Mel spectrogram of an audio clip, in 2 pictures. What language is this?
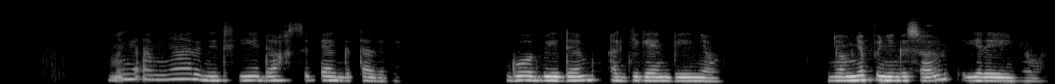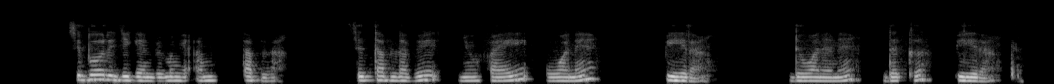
Wolof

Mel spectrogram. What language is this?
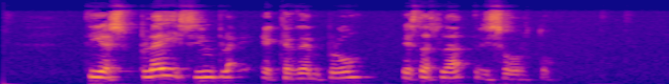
Esperanto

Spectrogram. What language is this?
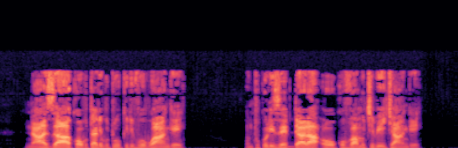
Ganda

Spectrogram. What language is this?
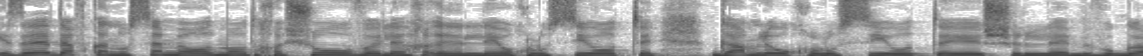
Hebrew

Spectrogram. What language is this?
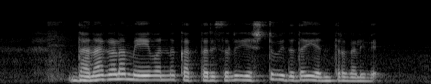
Kannada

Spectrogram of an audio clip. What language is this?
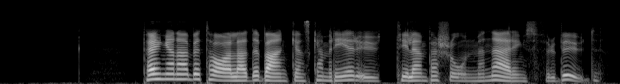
Swedish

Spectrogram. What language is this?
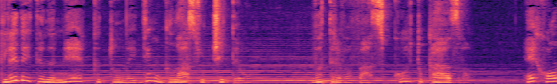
Bulgarian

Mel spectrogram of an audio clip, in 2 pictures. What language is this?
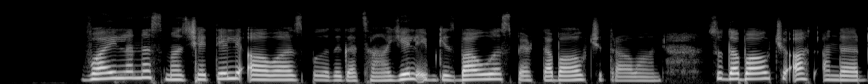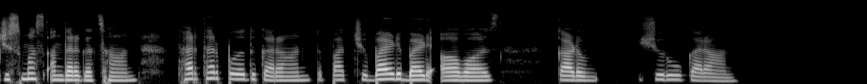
Kashmiri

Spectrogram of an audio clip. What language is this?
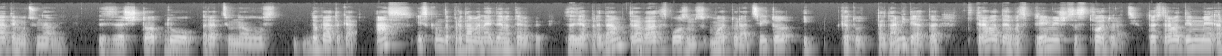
Bulgarian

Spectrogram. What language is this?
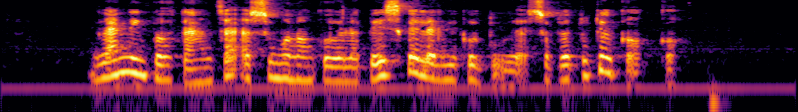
Italian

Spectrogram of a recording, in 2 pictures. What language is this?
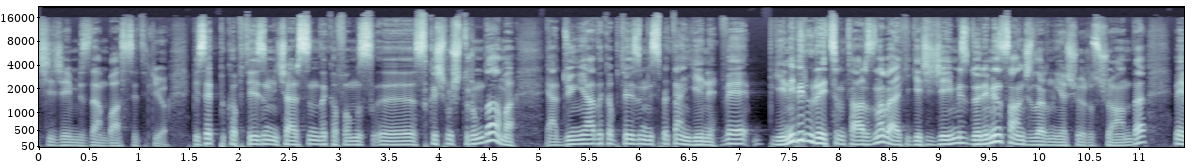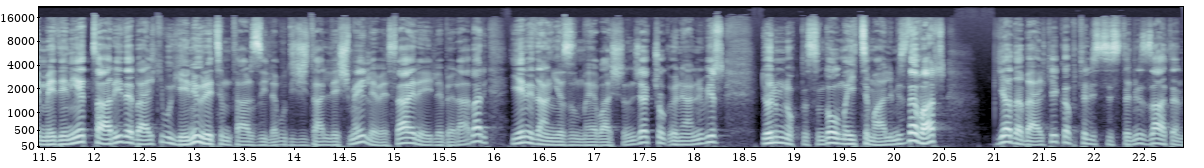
Turkish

